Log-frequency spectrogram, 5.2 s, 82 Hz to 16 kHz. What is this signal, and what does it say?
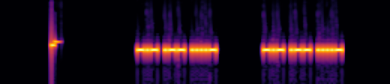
Morse code, heard as a keyed tone, about 38 wpm, 700 Hz. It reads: KW4 KW4
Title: USA Call Sign Prefixes - Repeated 2x - 40wpm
